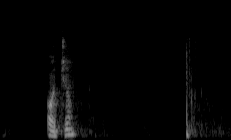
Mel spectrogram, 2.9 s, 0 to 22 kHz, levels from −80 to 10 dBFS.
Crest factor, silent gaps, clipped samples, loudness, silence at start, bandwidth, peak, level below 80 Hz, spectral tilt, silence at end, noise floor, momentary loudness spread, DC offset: 26 dB; 1.65-1.69 s, 2.19-2.32 s; under 0.1%; -36 LUFS; 0.6 s; 7.6 kHz; -14 dBFS; -84 dBFS; -6.5 dB/octave; 0.5 s; -84 dBFS; 15 LU; under 0.1%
